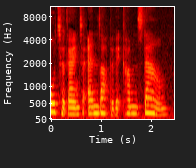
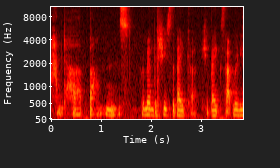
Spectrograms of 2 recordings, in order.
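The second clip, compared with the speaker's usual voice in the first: hushed whisper; 5 semitones lower, 9 dB quieter than usual. A narrator's reading. Hushed narration aside.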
